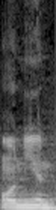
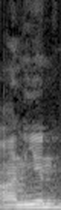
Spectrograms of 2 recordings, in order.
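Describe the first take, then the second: First: The first vowel is a rounded 'aw'. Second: The first vowel is an open unrounded 'ah'. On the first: "कुछ लोग ऑनियन पढ़ते हैं" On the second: "कुछ लोग इसको आनियन पढ़ते हैं"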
